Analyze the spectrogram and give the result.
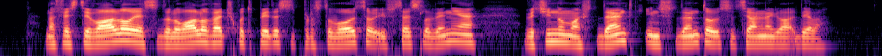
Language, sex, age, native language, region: Slovenian, male, 18-29, Slovenian, Drava region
